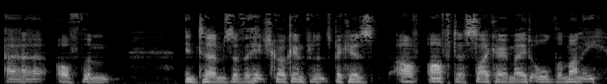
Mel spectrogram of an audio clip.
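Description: A man with a somewhat husky, unpolished voice at an ordinary pitch chats about film as a co-host. He explains in a halting, faintly pedantic manner, careful over small factual points. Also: steady tone. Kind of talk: casual informative film discussion.

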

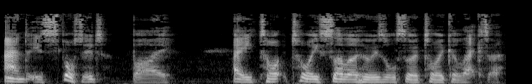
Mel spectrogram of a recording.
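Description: A man co-hosting a casual film discussion, explaining in a halting, considered way. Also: lowish voice, pushed and bright, slightly rough. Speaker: podcast co-host.

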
